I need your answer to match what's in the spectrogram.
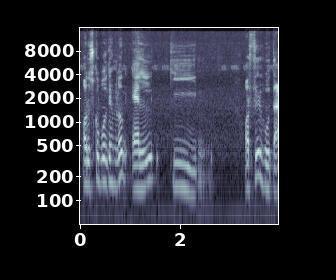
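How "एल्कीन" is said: Alkene in two slow, stretched parts; drawn-out key term. Shown as a demonstration. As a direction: teach alkene slowly, holding the long "keen".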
